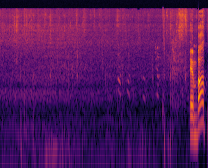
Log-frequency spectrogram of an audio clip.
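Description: Light knocks of running feet and ball touches on a wet plastic tile futsal court, with a man's voice starting near the end.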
